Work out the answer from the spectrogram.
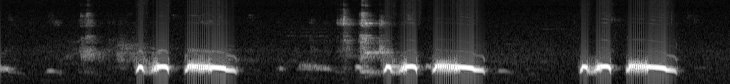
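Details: Cooing of a spotted dove used as a decoy to draw in wild doves. It is a low, mellow phrase of two short bent notes followed by a longer drawn-out coo, repeated three times at steady intervals, with faint soft chatter between.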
